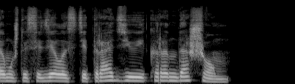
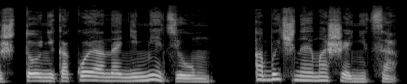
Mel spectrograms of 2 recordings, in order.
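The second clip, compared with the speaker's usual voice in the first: usual speaking voice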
